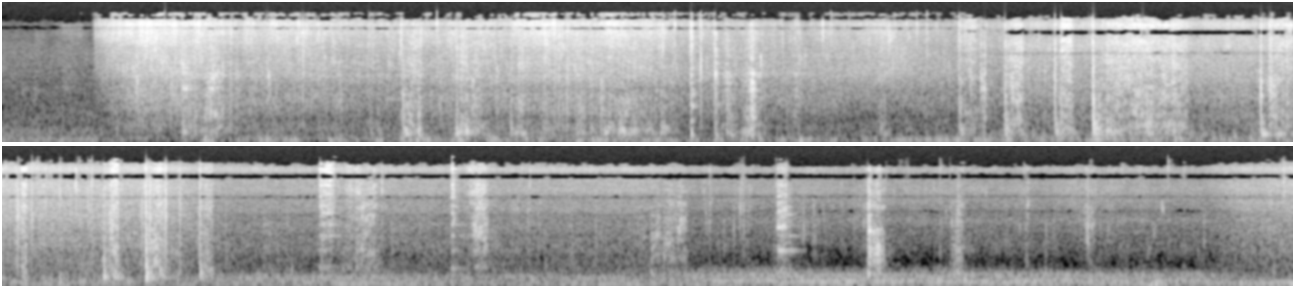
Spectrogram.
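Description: Food frying in hot fat in a pan. The sizzle starts suddenly about a second in, is loudest at first and eases off, while a utensil stirs and knocks against the pan.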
